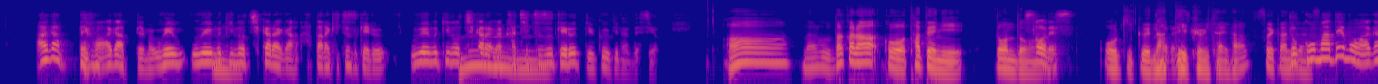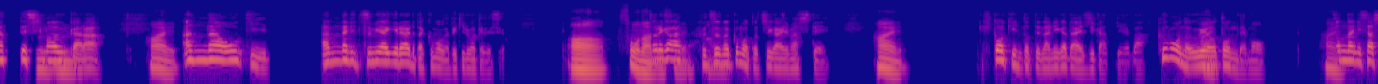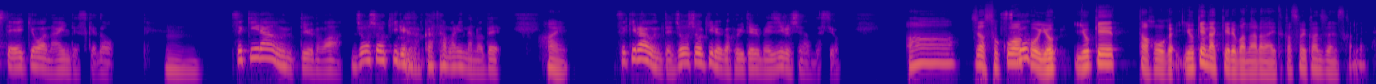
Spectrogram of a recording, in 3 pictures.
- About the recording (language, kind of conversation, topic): Japanese, podcast, 学習のモチベーションをどうやって保っていますか？
- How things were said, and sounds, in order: tapping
